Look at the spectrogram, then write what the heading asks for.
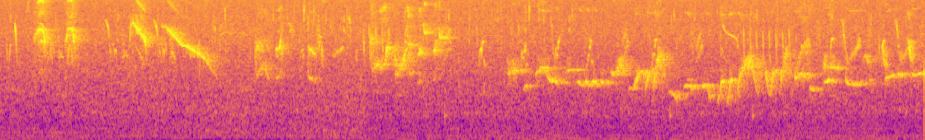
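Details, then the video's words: White-rumped shama song against busy nature sounds and trickling water, from a recording used to train birds; dense chatter of high sweeping notes and buzzy bursts, followed by steadier flat whistles and short slurs. "murai batu gacor full isian"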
